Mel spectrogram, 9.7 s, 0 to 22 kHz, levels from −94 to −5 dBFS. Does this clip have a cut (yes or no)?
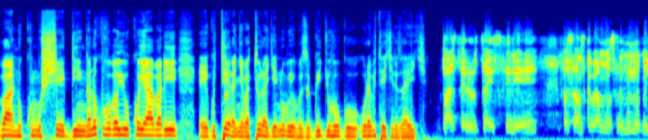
yes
